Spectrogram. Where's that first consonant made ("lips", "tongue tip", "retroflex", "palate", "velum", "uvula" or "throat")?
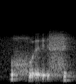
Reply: uvula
